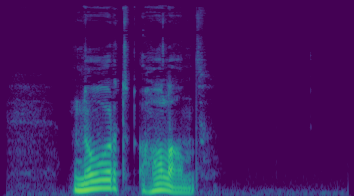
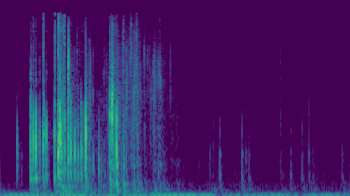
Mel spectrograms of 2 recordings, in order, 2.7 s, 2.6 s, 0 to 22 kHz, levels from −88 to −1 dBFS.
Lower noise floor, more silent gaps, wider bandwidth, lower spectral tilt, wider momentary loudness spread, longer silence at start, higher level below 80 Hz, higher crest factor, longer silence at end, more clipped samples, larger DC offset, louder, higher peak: first, -68 dBFS vs -51 dBFS; neither; first, 19.5 kHz vs 17 kHz; first, -8.5 dB/octave vs -1.5 dB/octave; second, 12 LU vs 19 LU; first, 0.55 s vs 0.05 s; about the same, -56 dBFS vs -52 dBFS; second, 18 dB vs 30 dB; first, 1.2 s vs 0.1 s; neither; neither; about the same, -28 LUFS vs -27 LUFS; second, -12 dBFS vs -2 dBFS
